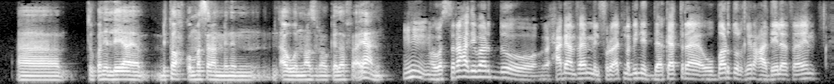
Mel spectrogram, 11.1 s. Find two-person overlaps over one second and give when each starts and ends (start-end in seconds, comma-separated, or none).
none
